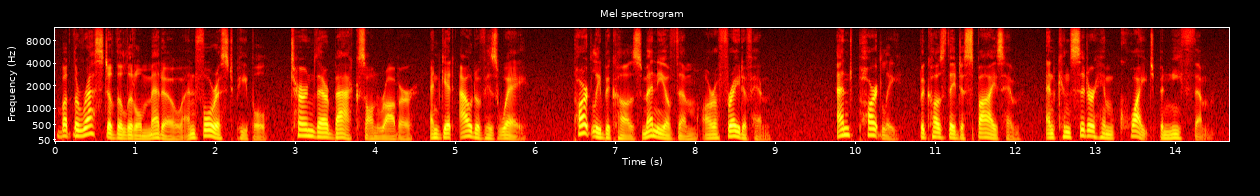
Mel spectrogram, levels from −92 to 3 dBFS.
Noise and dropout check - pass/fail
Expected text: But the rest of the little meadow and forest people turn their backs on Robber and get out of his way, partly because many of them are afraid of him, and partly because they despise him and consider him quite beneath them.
pass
